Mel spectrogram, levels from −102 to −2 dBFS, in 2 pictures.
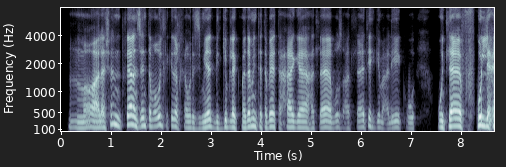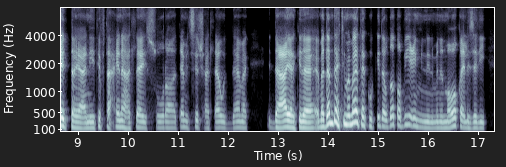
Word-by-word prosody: ما 140 -2 -9
هو 160 - -5
علشان 220 +5 -1
فعلًا 215 +4 +4
زي 180 +2 -3
أنت 180 -2 -6
ما 170 +1 -8
قُلت 200 -1 -5
كده 175 -2 -5
الخوارزميات 140 +2 -4
بتجيب 135 +4 -7
لك، 150 -3 0
ما 140 - -3
دام 165 +4 +1
أنت 165 -3 -6
تابعت 155 +2 -2
حاجة 145 -2 -2
هتلاقيها 140 +3 -3
بُص، 140 0 -14
هتلاقيها 145 +4 -13
تهجم 150 -4 -11
عليك 140 +5 -13
و 130 -1 -13 0.5
وتلاقيها 175 +4 +5
في - - -9
كُل 190 -2 +6
حتة 175 -4 +4
يعني 135 0 0
تفتح 165 +3 -5
هنا 150 -5 0
هتلاقي 140 +3 -1
الصورة، 140 +1 -9
تعمل 150 +1 -8
search 155 -2 -9
هتلاقيها 140 +2 -7
قُدامك، 140 +1 -10 0.4
الدعاية 145 +1 +6
كده، 140 0 +2
ما 165 - +3
دام 225 +8 +6
ده 280 - +5
اهتماماتك 230 -5 +4
وكده 170 +1 -4
وده 195 +6 -3
طبيعي 200 -1 -3
من 145 -3 -8
ال 135 - -8
من 140 0 -7
المواقع 140 +5 -1
اللي 140 -1 -4
زي 140 +2 -5
دي. 135 -1 -9
150 Hz, 180 wpm, -21 LUFS, 140-170 Hz, 0.5 s, كُل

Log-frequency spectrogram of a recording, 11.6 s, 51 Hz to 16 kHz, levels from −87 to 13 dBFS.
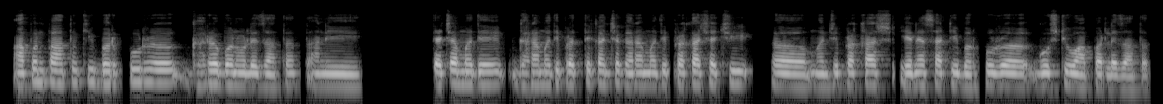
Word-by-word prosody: आपण 160 +4 0
पाहतो, 165 0 0
की 180 - -4
भरपूर 160 +3 -1
अ, 165 0 +4 0.3
घरं 160 +2 +4
बनवले 145 -2 +3
जातात 140 +1 -4
आणि 135 -1 +1 0.7
त्याच्यामध्ये, 155 0 +3 0.2
घरामध्ये 150 +2 -3
प्रत्येकाच्या 155 0 -1
घरामध्ये 145 +1 0
प्रकाशाची 150 - 0 0.3
अ, - - -1 0.4
म्हणजे 140 0 -2
प्रकाश 145 +1 -1 0.2
येण्यासाठी 145 +1 +1
भरपूर 140 +2 0
अ, 135 -1 +3 0.2
गोष्टी 145 +1 0
वापरल्या 130 -2 +2
जातात. 120 -1 -3
145 Hz, 120 wpm, -23 LUFS, 140-155 Hz, 0.7 s, अ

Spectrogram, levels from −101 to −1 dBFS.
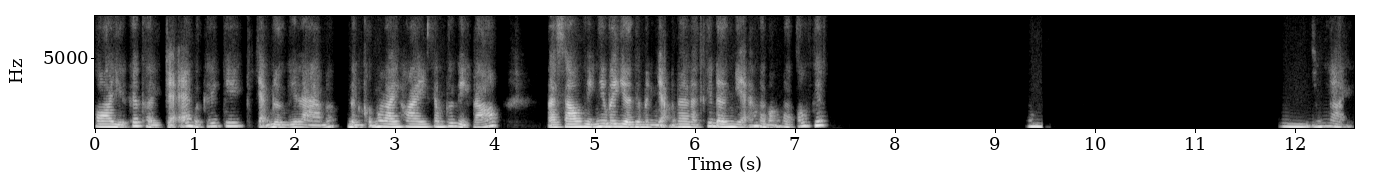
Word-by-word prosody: thoa 195 -1 +3
giữa 185 -2 +2
cái 255 0 0
thời 155 -8 -4
trẻ 250 - -1
và - - -1
cái 235 +1 -6
cái 245 0 -1
chặng - - -4
đường 175 -3 0
đi 180 - -2
làm 155 -4 -4
á. 200 - -3
Mình 175 -4 0
cũng 205 - +1
loay 195 -2 +4
hoay 195 -1 +2
trong 195 -1 +2
cái 235 - -1
việc 185 -6 -2
đó 240 +11 -1 0.5
và - - +1
sau 190 +2 +5
thì 190 - +4
như 200 +3 +5
bây 205 0 +3
giờ 190 -2 +4
thì 180 - +3
mình 170 -1 -1
nhận - - -4
ra 195 0 +2
là, 175 -3 -3
cái, 245 - -1
đơn 195 -3 +5
giản 180 +8 -2
là 215 - 0
vẫn 215 +2 -6
là 190 - -5
tốt 250 +3 -1
nhất. 295 +1 +4 2.0
Ừm. 210 -1 +3 2.4
Ừm, 195 -2 +1
đúng 200 +3 -2
rồi. 200 -4 -3
195 Hz, 210 wpm, -21 LUFS, 185-210 Hz, 2.4 s, sau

